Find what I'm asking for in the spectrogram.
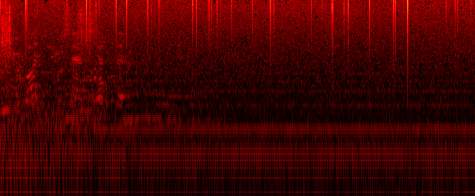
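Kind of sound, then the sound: nature, rain falling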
